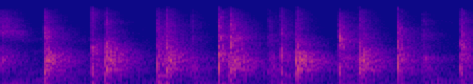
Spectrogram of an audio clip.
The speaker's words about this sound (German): Meine Damen und Herren, einen fetten Applaus für Eva Ries.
